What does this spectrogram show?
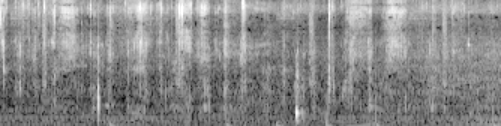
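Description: Close chewing and crunching of raw young mango leaves, with many small wet mouth clicks. Two sharper clicks stand out, about a second in and about four seconds in, the second the loudest.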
